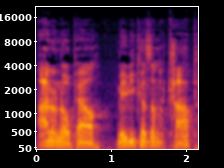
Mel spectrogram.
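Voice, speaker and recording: A man playing a world-weary police sergeant in an audio drama, gruff and sardonic, with slangy deadpan delivery. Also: fairly low pitch, moderate pace, close to an everyday voice. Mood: sardonic, steady.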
